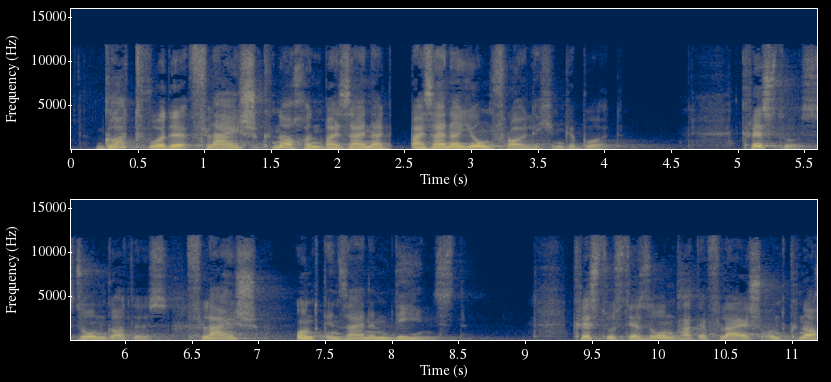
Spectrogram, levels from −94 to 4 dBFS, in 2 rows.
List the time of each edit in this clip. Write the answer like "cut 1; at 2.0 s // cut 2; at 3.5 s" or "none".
cut 1; at 1.4 s // cut 2; at 2.4 s // cut 3; at 5.6 s // cut 4; at 6.5 s // cut 5; at 7.5 s // cut 6; at 10.1 s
